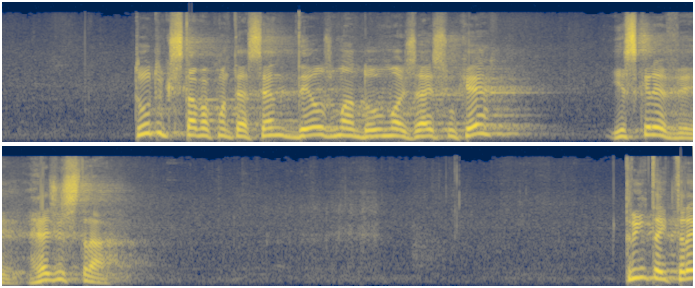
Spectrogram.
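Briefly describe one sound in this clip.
A middle-aged man speaks with animation into a headset microphone, pausing between phrases.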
